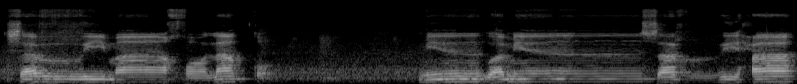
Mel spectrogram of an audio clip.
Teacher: getaran ro masih harus ada, jangan sampai hilang. Hanya saja tidak boleh terlalu banyak getarannya. Syar tidak seperti itu kali, tetapi dia harus nampak juga getarannya.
